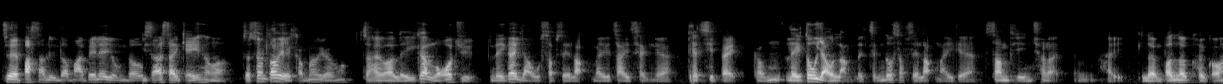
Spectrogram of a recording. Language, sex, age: Chinese, male, 20-39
